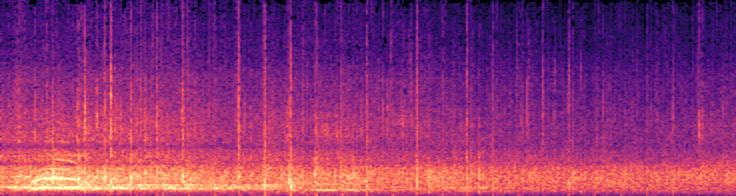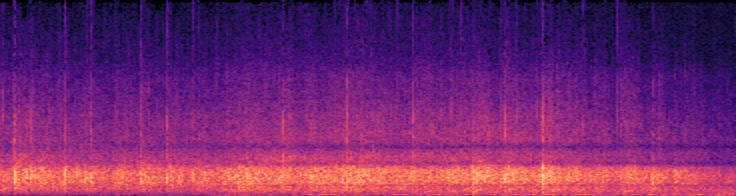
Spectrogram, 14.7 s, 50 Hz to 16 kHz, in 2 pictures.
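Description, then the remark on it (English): Sustained applause from a large audience at a 2023 graduation ceremony for Doctor of Philosophy graduates in Electrical and Computer Engineering, a dense crackle of many hands clapping that starts strongest and gradually tapers but continues steadily, with a few faint cheers mixed in. “Let's give them a big hand of applause.”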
